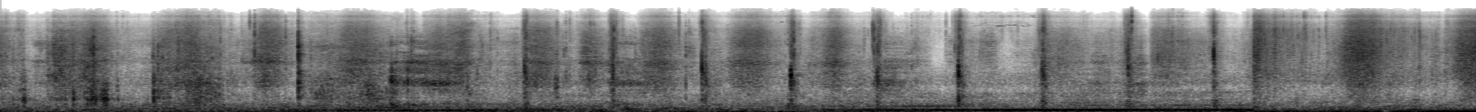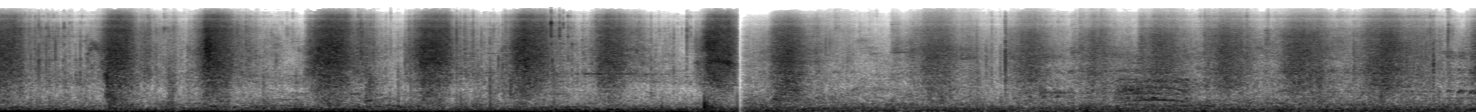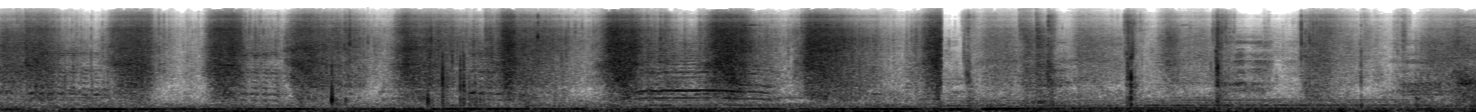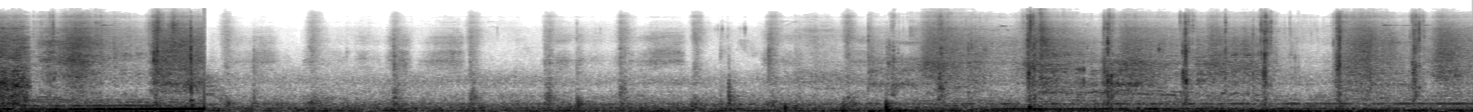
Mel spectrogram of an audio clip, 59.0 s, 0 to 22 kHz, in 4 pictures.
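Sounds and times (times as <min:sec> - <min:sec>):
broom sweeping concrete: 0:00.0 - 0:46.4, 0:52.7 - 0:59.0.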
